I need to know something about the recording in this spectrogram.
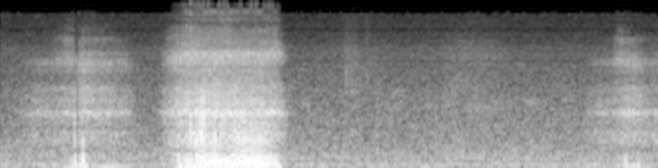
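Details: One loud, rough, rattling snore under a second long with fainter breathing before and after, from a woman sleeping in real time; snoring.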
